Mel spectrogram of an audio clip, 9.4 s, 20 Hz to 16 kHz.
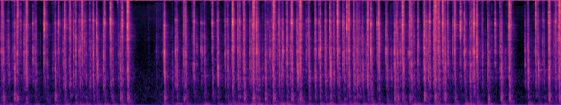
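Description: Fingertips of both hands type steadily on a full-size beige plastic Apple Extended Keyboard II with mechanical key switches, under purple lighting. Dense, crisp, bright clicks come in fast runs, each dying out almost instantly over a low background hum. Brief pauses fall around 2.5 s and again near 8.8 s.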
